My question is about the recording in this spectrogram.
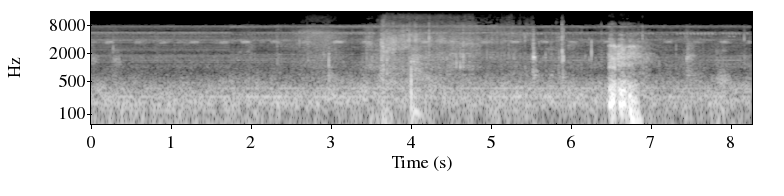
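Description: Crickets chirping steadily at night in a regular, even pulse over a low background hiss. A brief, loud, unidentified sound breaks in about two-thirds of the way through.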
